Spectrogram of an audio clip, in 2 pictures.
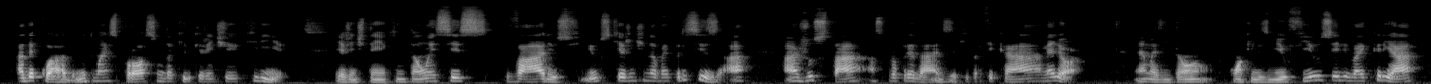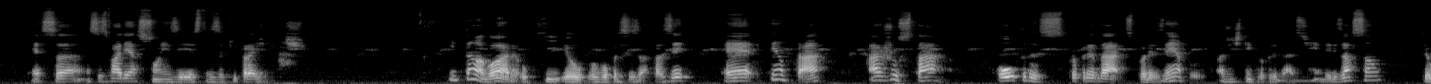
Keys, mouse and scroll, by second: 4.3-6.1 ctrl+middle drag, 8.8 middle click, 9.7 ctrl+middle click, 10.6 ctrl+middle click, 13.2-13.9 ctrl+middle drag, 16.0 ctrl+middle click, 17.9 click, 26.2 click.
